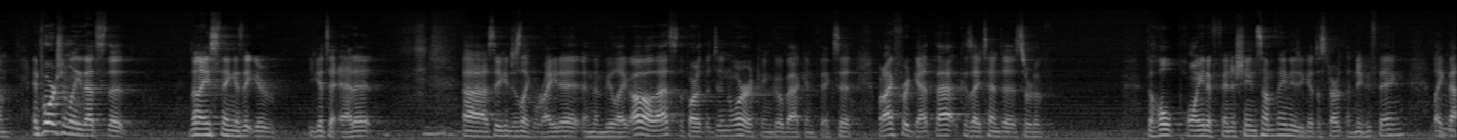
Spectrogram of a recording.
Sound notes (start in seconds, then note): none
